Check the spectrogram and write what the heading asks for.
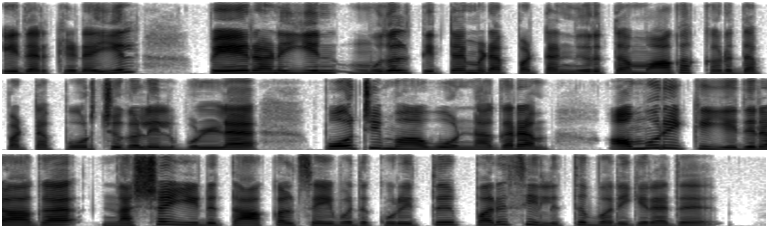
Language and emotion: Tamil, neutral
